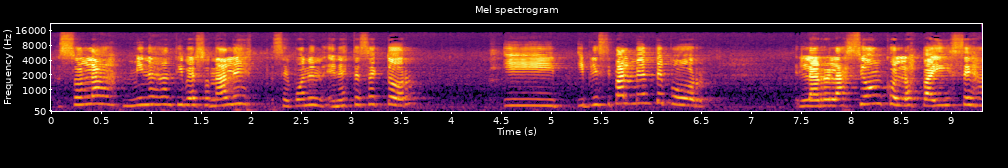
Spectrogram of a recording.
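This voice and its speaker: A woman from northern Chile, giving a formal presentation to an audience in an earnest, measured way, with frequent pauses and fillers. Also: sits high, sharp tone, slight background noise.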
